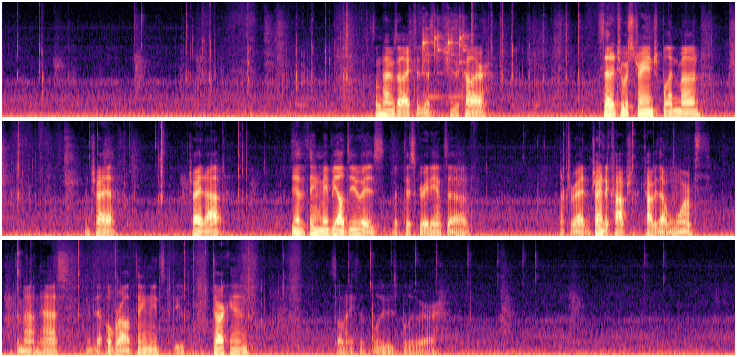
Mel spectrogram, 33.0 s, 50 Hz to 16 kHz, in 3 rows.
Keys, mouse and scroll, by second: 2.1 click, 2.3 click, 2.3 b, 4.5 alt+shift+s, 4.9 alt+shift+f, 7.1 click, 7.3 ctrl+z, 7.7 g, 10.2 alt+shift+o, 10.8 alt+shift+f, 13.3 shift+click, 14.1 ctrl+z, 19.9 shift+click, 22.2 ctrl+z, 24.2 ctrl+i, 25.2 Escape, 26.0 ctrl+l, 26.0 ctrl+b, 27.5 click, 28.2 click, 29.0 click, 29.8 click, 31.6 click.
